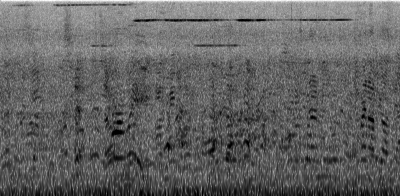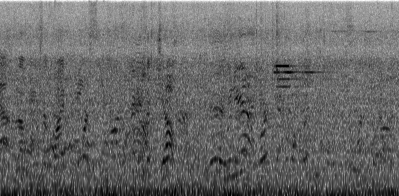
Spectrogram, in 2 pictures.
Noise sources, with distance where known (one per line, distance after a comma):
car horn
person or small group talking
